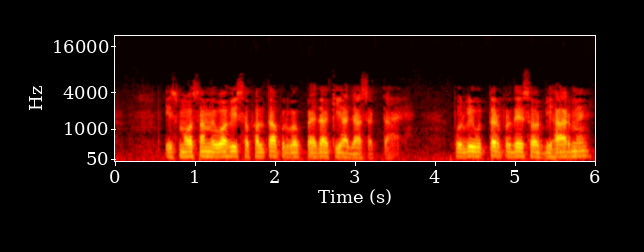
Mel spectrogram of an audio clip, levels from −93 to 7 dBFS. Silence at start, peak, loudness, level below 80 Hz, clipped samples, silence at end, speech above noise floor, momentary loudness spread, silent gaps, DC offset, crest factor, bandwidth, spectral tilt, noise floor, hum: 0.65 s; -6 dBFS; -26 LUFS; -56 dBFS; under 0.1%; 0.05 s; 31 dB; 14 LU; none; under 0.1%; 20 dB; 7.2 kHz; -8 dB/octave; -57 dBFS; none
